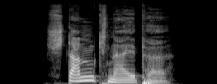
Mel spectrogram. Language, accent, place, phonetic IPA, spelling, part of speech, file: German, Germany, Berlin, [ˈʃtamˌknaɪ̯pə], Stammkneipe, noun, De-Stammkneipe.ogg
- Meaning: local, hangout (someone's nearest or regularly frequented public house or bar)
